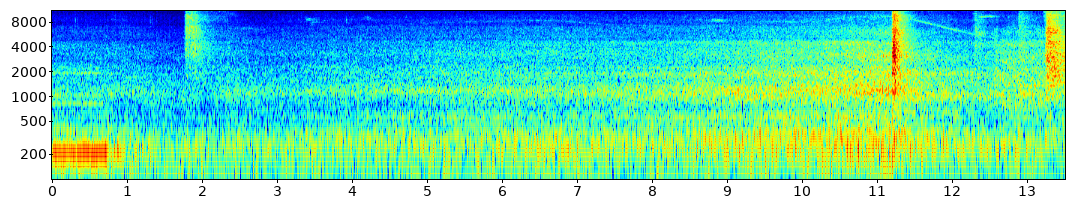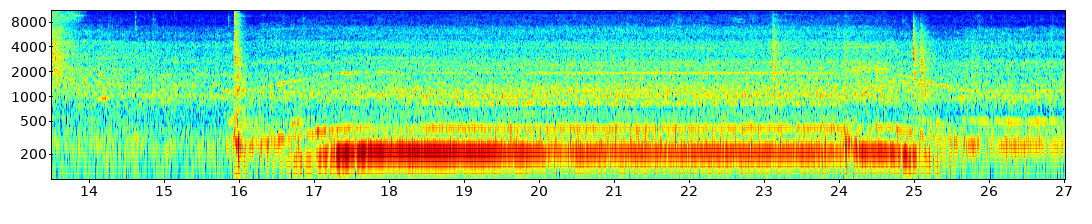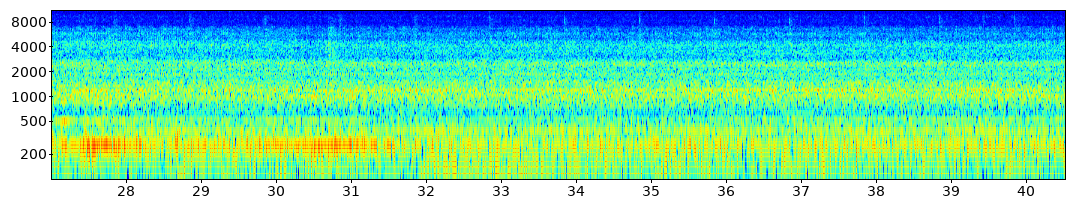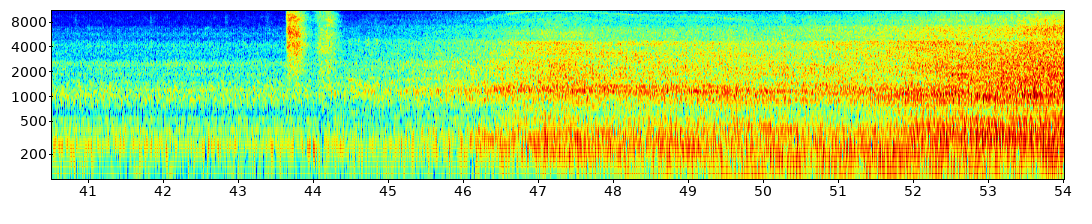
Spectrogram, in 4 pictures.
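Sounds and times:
diesel engine revving and idling: 0:00.0 - 0:54.0.

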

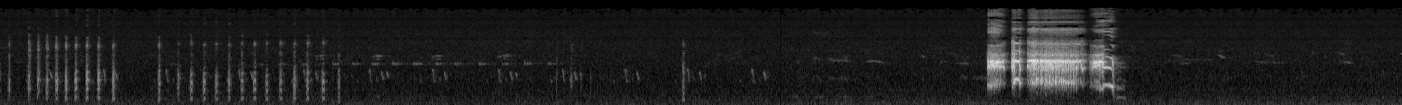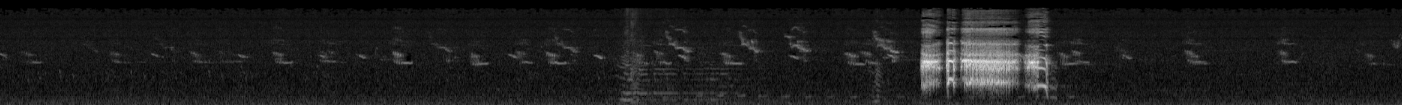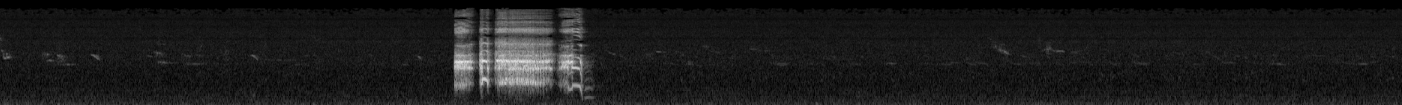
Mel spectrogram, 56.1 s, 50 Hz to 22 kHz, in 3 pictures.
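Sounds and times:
small birds chirping: 0:00.0 - 0:13.2, 0:15.0 - 0:31.0, 0:32.8 - 0:42.1
rooster crowing: 0:13.2 - 0:15.0, 0:31.0 - 0:32.7, 0:43.4 - 0:45.3.

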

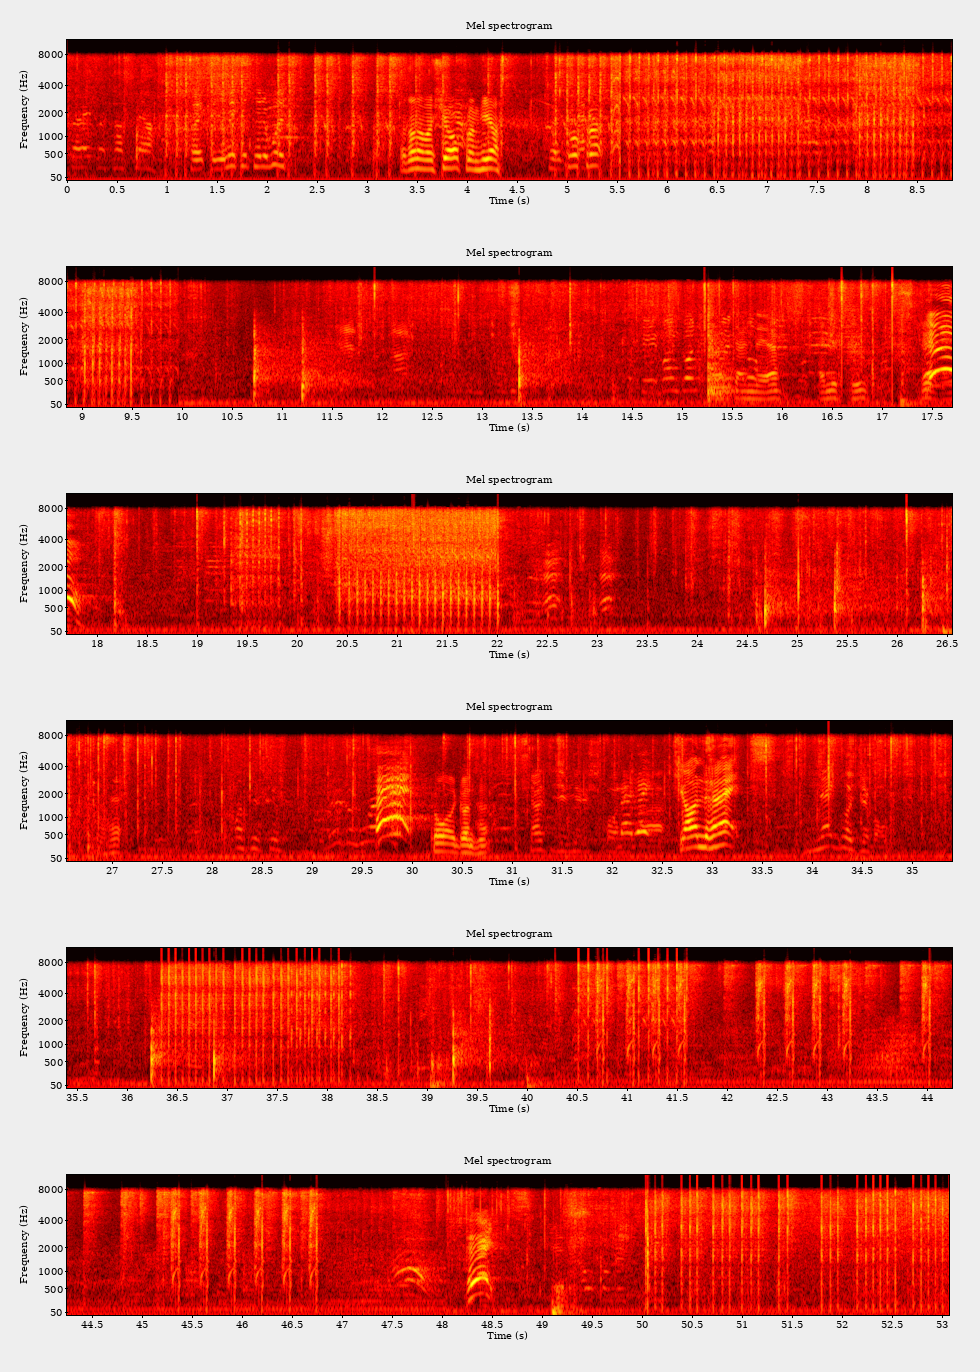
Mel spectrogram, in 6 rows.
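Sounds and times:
airsoft rifles firing: 0:00.7 - 0:17.5, 0:18.9 - 0:22.6, 0:24.5 - 0:27.7, 0:36.2 - 0:48.4, 0:49.0 - 0:53.0
airsoft rifle firing bursts: 0:04.9 - 0:10.0, 0:19.3 - 0:22.1, 0:36.2 - 0:38.3, 0:40.4 - 0:41.7, 0:50.0 - 0:53.0
person shouting: 0:17.4 - 0:18.0, 0:29.5 - 0:30.2, 0:47.5 - 0:48.6.

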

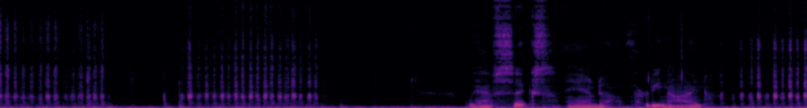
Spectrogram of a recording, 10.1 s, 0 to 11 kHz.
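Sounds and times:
scraper scratching lottery ticket: 0:00.0 - 0:01.4, 0:02.2 - 0:04.0, 0:08.9 - 0:10.0.

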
